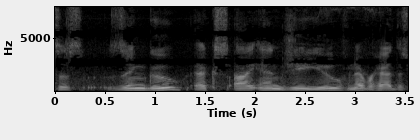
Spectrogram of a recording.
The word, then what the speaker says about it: Xingu: Pairing today's cigar with, I guess you pronounce this Xingu, X-I-N-G-U.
